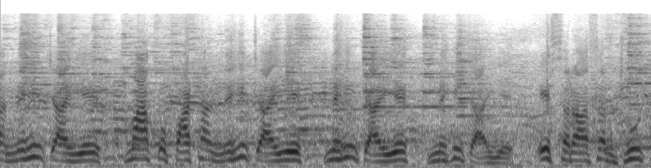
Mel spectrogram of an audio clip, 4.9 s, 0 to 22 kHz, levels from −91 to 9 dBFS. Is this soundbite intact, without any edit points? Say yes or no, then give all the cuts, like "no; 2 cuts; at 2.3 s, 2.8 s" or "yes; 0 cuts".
yes; 0 cuts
